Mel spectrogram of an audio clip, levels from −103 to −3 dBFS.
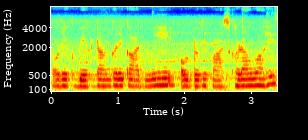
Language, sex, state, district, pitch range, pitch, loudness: Hindi, male, Madhya Pradesh, Dhar, 180-190 Hz, 180 Hz, -14 LUFS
